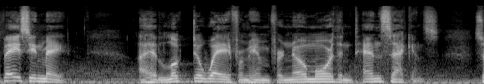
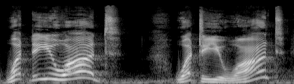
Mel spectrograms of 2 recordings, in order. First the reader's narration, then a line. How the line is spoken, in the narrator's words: in an angry, commanding tone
